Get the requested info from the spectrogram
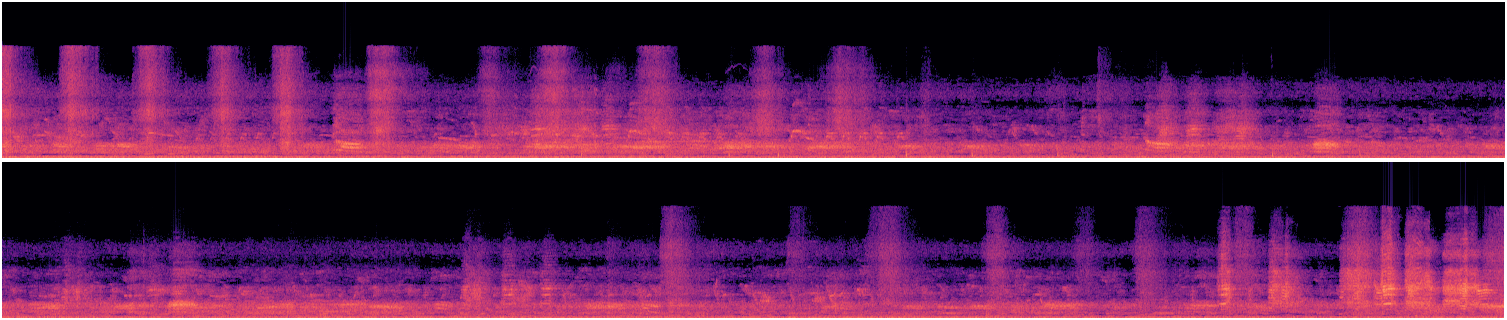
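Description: Birds calling, many short calls repeating and overlapping, over a steady low background rumble.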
